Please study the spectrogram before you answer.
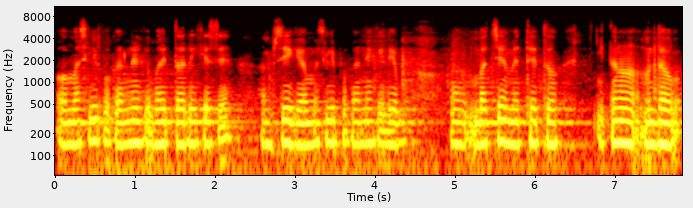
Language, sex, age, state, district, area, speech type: Hindi, male, 18-30, Bihar, Begusarai, rural, spontaneous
